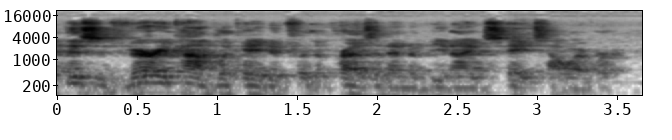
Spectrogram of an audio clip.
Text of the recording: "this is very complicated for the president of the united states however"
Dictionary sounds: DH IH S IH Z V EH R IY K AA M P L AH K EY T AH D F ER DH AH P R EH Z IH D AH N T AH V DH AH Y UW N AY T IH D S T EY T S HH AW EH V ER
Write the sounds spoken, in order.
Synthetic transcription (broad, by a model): DH IH S IH Z V EH R IY K AA M P L AH K EY T AH D F ER DH AH P R EH Z IH D AH N T AH V DH AH Y UW N AY T IH D S T EY T S HH AW EH V ER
